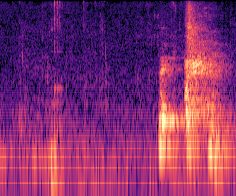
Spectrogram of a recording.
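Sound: sneeze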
